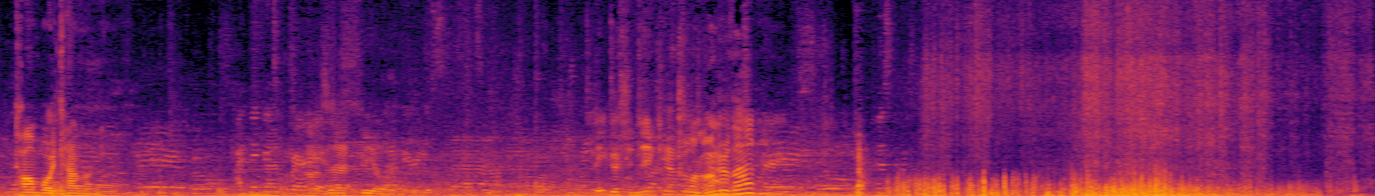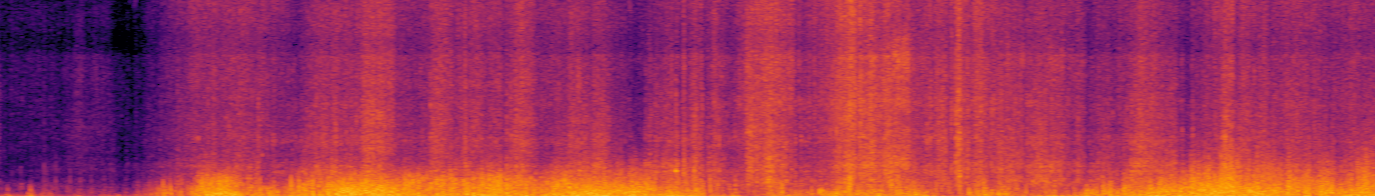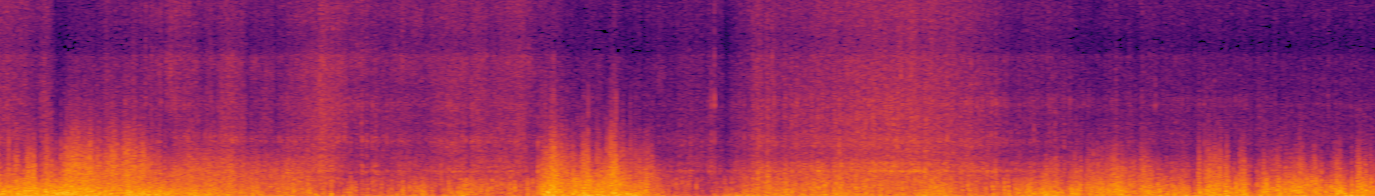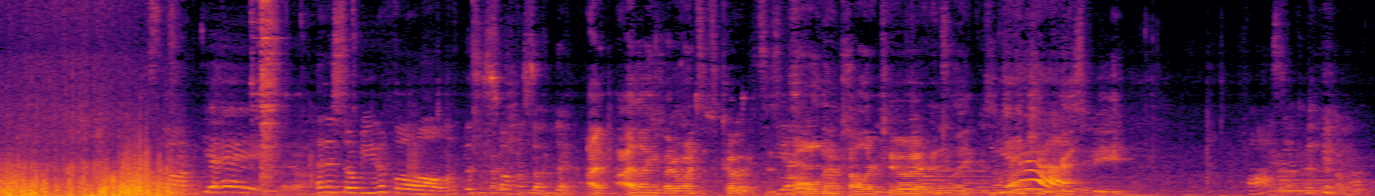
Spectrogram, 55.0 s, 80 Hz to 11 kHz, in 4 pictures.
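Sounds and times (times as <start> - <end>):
wind rushing over microphone: 8.5 - 43.5
skis scraping over snow: 9.0 - 43.1.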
